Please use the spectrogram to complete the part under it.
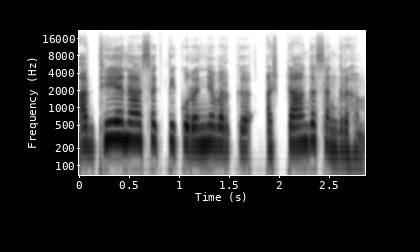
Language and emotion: Malayalam, neutral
